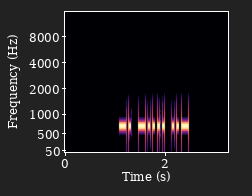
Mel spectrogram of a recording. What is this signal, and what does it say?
Morse code, heard as a keyed tone, about 25 wpm, 700 Hz. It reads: N6U
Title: All Cut Numbers - 3-Digit 25wpm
